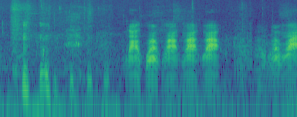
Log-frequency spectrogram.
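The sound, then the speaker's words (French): Ducks quack loudly, a quick run of nasal calls that builds into a steady, rhythmic series of about a dozen honking quacks. “Bonsoir. Mes amis des canards.”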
